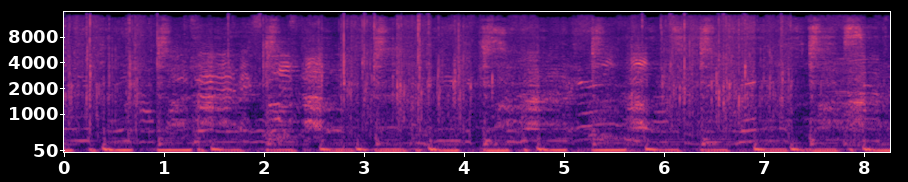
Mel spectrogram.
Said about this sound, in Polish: Wielkie brawa dla Pauliny, moi drodzy.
